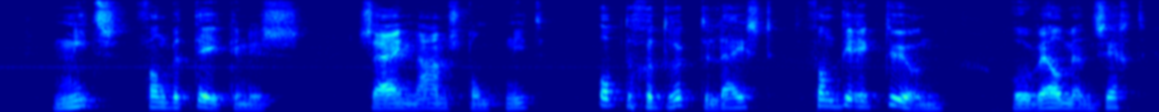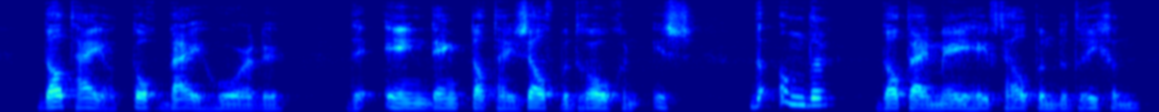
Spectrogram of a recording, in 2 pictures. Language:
Dutch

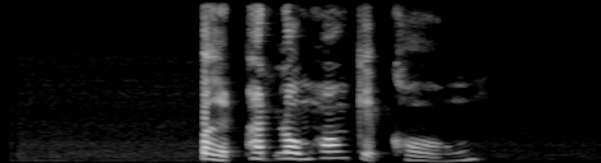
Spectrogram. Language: Thai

